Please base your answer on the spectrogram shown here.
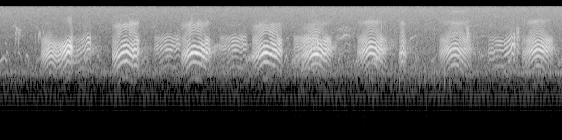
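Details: White-fronted bee-eater (Merops bullockoides) in Kruger National Park gives rolling, nasal, throaty calls, repeated roughly once a second in a steady series, with a faint background hum.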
